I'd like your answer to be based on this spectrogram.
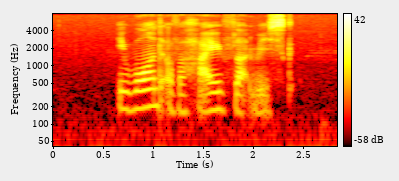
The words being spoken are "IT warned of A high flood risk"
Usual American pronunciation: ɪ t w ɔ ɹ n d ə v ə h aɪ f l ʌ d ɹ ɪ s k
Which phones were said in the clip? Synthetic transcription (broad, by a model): ɪ t w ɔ n d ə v ə h aɪ f l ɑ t ɹ ɪ s k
